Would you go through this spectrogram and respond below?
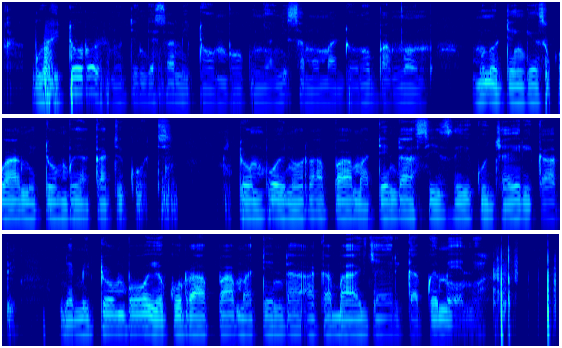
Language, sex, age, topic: Ndau, male, 18-24, health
